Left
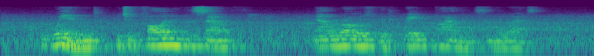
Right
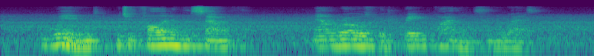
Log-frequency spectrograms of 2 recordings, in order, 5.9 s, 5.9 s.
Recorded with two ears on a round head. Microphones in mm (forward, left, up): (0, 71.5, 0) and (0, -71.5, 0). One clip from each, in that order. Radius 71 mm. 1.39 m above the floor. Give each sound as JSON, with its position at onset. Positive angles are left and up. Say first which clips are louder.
{"t": 0.4, "sound": "a man speaking", "louder": "right 1 dB", "side_deg": 15, "distance_m": 0.8}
